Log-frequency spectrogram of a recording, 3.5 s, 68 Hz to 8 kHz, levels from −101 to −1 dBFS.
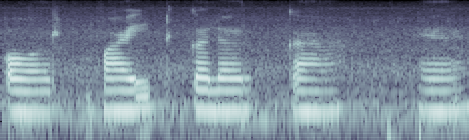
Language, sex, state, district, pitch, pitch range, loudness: Hindi, female, Bihar, Kaimur, 185 Hz, 180-190 Hz, -18 LUFS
